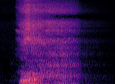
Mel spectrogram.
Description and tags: This is an accidental result from playing with Pro Tools tonight. I think this is some kind of zombie or monster's roar? Or probably even lion's.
